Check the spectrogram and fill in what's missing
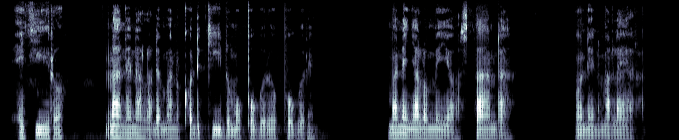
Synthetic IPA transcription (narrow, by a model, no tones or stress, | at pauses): et͡ʃiɾo | nanɛnalɔdɛmankʰɔdkidomopoɡoɾeopoɡoɾe | manɛɲalɔmɪjɔ̰sanda | onenmalɛɾ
